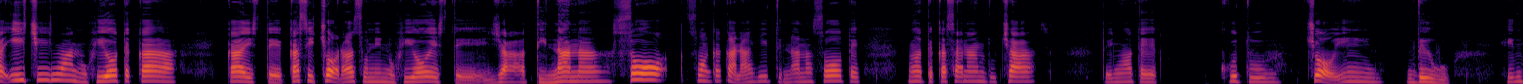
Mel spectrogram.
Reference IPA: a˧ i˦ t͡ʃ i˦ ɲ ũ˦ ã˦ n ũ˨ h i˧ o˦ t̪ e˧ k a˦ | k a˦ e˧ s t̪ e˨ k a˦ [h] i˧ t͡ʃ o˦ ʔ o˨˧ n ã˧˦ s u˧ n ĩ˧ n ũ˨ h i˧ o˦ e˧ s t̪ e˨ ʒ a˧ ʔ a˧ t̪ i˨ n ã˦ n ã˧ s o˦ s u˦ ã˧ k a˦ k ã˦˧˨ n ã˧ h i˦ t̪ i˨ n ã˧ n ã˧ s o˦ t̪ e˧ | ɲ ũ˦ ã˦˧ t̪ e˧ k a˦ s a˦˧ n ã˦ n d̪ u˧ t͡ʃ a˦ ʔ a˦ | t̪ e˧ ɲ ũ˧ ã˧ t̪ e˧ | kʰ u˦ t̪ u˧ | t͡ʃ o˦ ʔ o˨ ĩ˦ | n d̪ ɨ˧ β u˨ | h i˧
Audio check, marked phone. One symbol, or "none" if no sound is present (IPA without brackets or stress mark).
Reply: s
